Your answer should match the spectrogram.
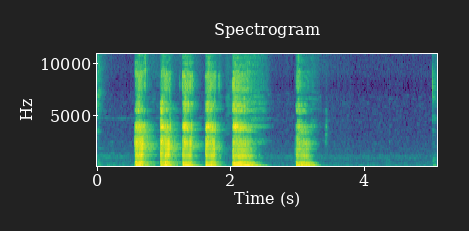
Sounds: Throat clearing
